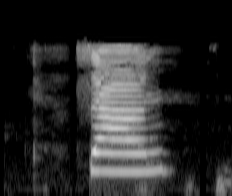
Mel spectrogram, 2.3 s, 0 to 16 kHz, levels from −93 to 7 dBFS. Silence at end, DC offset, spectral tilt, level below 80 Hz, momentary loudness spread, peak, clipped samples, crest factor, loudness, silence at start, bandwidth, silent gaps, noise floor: 0.65 s; under 0.1%; 1.5 dB/octave; -66 dBFS; 23 LU; 0 dBFS; under 0.1%; 20 dB; -15 LUFS; 0.75 s; 7.8 kHz; none; -56 dBFS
